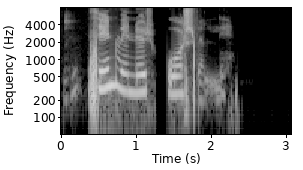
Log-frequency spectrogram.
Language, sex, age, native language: Icelandic, female, 8, Icelandic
